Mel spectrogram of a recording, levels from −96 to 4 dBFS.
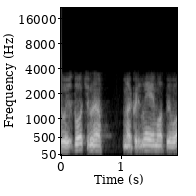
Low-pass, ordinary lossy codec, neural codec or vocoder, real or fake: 3.6 kHz; AAC, 32 kbps; codec, 16 kHz, 1 kbps, FunCodec, trained on LibriTTS, 50 frames a second; fake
